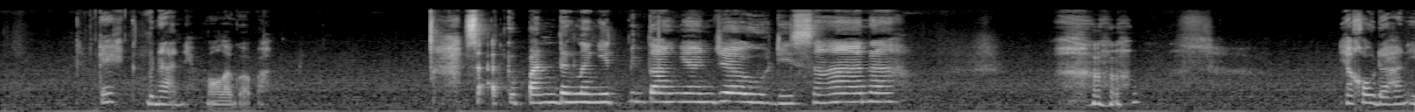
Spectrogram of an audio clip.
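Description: A young woman talks softly and playfully close to a microphone.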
